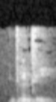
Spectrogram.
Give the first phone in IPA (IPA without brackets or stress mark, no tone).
d͡z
